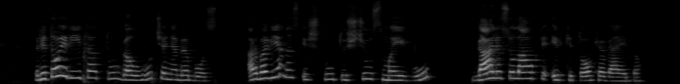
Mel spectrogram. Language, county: Lithuanian, Telšiai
